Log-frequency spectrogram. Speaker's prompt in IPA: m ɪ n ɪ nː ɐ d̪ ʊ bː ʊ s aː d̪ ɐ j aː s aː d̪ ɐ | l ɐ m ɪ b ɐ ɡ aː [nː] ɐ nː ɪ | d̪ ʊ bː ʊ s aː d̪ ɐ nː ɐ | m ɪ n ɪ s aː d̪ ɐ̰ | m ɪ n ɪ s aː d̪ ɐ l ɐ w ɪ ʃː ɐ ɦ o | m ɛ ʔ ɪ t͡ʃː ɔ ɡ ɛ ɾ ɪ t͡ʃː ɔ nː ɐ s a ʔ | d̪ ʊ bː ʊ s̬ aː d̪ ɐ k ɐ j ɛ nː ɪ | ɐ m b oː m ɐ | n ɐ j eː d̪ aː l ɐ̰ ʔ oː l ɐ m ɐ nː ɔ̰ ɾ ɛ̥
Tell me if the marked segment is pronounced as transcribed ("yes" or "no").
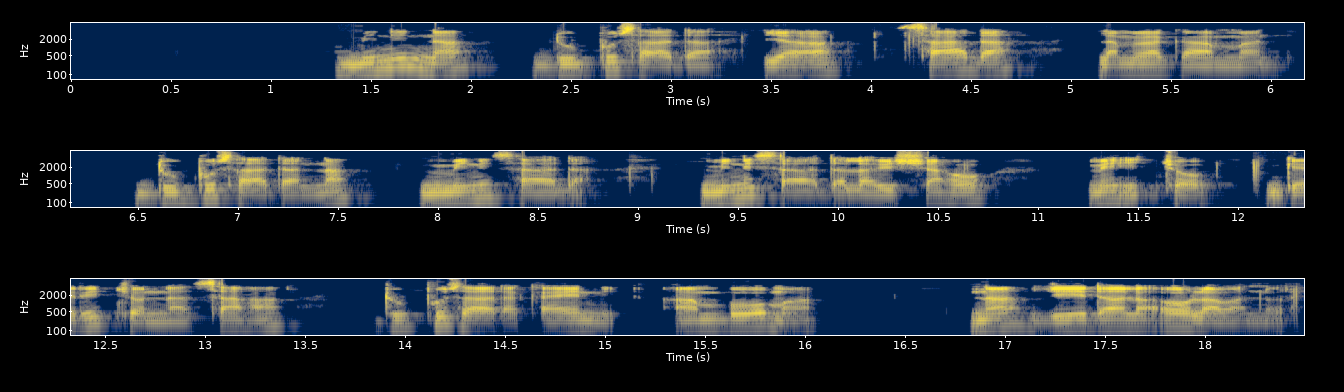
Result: no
